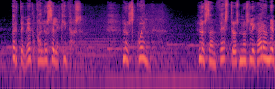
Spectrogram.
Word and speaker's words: Quen: Los Quen, que no los Ken.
